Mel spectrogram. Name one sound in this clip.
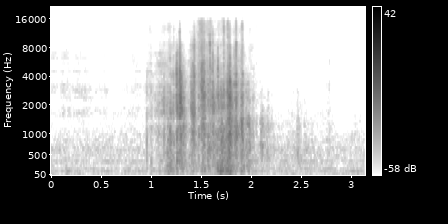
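A notebook page rustles as it is turned.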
